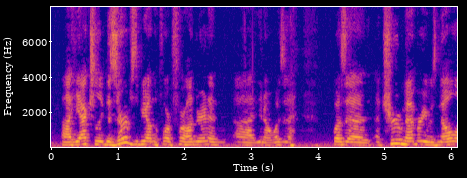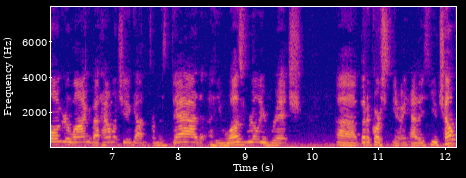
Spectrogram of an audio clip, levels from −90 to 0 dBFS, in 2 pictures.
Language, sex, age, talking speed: English, male, 20-39, 245 wpm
